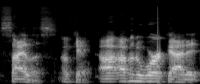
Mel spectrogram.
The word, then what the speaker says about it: Silas: uh c you know that's a sciss right silas okay i'm gonna work at it because i keep i keep accidentally calling him uh uh see lass or science uh so agent 86 has said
